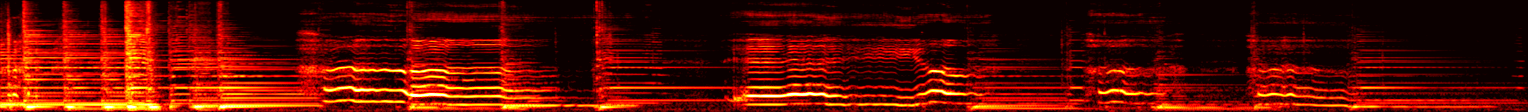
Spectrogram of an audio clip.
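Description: Acoustic guitar strummed quickly for the first couple of seconds, then chords left ringing under a woman's wordless singing with vibrato, in several drawn-out phrases that grow softer toward the end.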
